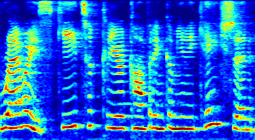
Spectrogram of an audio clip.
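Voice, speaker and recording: In a raised, projected voice, a woman speaks at a high pitch with a bright, sharp tone and ordinary pitch variation. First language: Romanian. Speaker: English teacher. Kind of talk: tutorial.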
